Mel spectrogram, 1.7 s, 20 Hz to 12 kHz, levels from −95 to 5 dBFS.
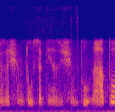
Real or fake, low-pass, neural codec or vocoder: fake; 9.9 kHz; vocoder, 22.05 kHz, 80 mel bands, Vocos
